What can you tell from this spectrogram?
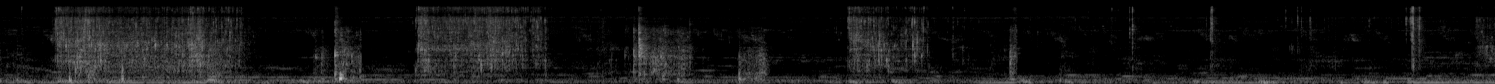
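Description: Water poured into a stainless-steel basin of vegetables in three pours, the longest first. Afterwards hands move the lettuce and cucumbers about in the water with small splashes.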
